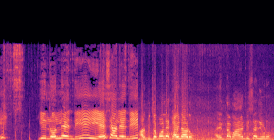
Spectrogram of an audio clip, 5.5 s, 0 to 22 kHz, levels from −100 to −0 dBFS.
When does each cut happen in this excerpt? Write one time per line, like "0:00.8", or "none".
0:02.7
